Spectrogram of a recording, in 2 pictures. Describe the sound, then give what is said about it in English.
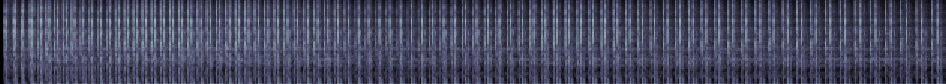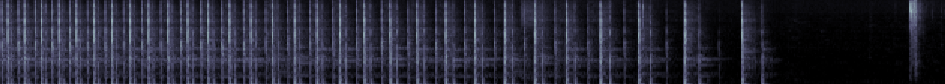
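Spun wheel clicking as it turns: a rapid, loud ratchet of clicks that steadily slows, the gaps widening into a few separate final ticks before it stops and falls silent. “Okay, I'm spinning the wheel now.”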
